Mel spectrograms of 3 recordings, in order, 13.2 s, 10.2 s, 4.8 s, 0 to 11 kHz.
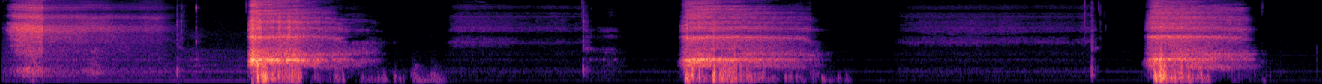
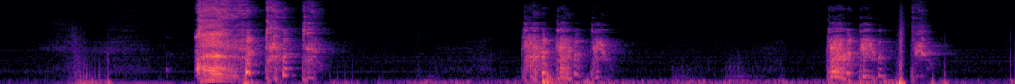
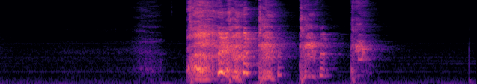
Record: {"exhalation_length": "13.2 s", "exhalation_amplitude": 32768, "exhalation_signal_mean_std_ratio": 0.33, "three_cough_length": "10.2 s", "three_cough_amplitude": 15333, "three_cough_signal_mean_std_ratio": 0.38, "cough_length": "4.8 s", "cough_amplitude": 16107, "cough_signal_mean_std_ratio": 0.37, "survey_phase": "alpha (2021-03-01 to 2021-08-12)", "age": "18-44", "gender": "Male", "wearing_mask": "No", "symptom_cough_any": true, "symptom_new_continuous_cough": true, "symptom_fatigue": true, "symptom_fever_high_temperature": true, "symptom_headache": true, "symptom_onset": "2 days", "smoker_status": "Never smoked", "respiratory_condition_asthma": false, "respiratory_condition_other": false, "recruitment_source": "Test and Trace", "submission_delay": "1 day", "covid_test_result": "Positive", "covid_test_method": "RT-qPCR", "covid_ct_value": 30.2, "covid_ct_gene": "ORF1ab gene", "covid_ct_mean": 31.2, "covid_viral_load": "58 copies/ml", "covid_viral_load_category": "Minimal viral load (< 10K copies/ml)"}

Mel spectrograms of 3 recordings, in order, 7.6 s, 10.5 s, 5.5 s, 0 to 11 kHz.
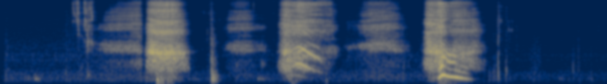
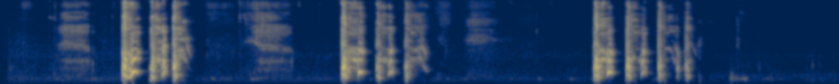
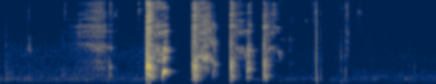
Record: {"exhalation_length": "7.6 s", "exhalation_amplitude": 28187, "exhalation_signal_mean_std_ratio": 0.4, "three_cough_length": "10.5 s", "three_cough_amplitude": 32767, "three_cough_signal_mean_std_ratio": 0.27, "cough_length": "5.5 s", "cough_amplitude": 32768, "cough_signal_mean_std_ratio": 0.21, "survey_phase": "beta (2021-08-13 to 2022-03-07)", "age": "45-64", "gender": "Female", "wearing_mask": "No", "symptom_sore_throat": true, "smoker_status": "Never smoked", "respiratory_condition_asthma": false, "respiratory_condition_other": false, "recruitment_source": "REACT", "submission_delay": "3 days", "covid_test_result": "Negative", "covid_test_method": "RT-qPCR"}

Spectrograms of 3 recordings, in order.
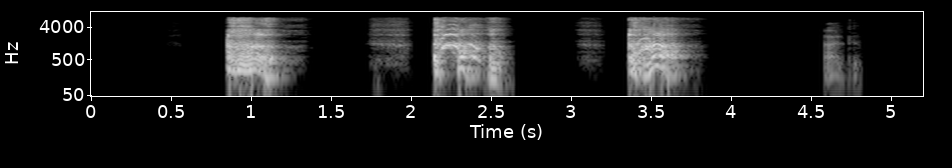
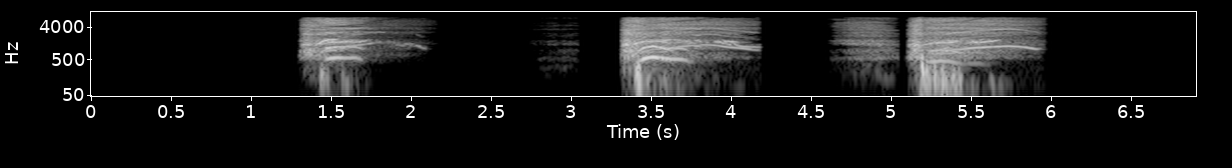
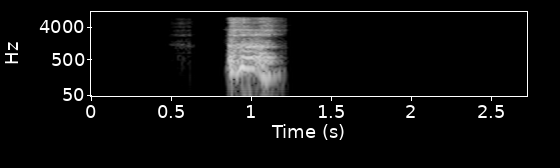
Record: {"three_cough_length": "5.2 s", "three_cough_amplitude": 32618, "three_cough_signal_mean_std_ratio": 0.36, "exhalation_length": "6.9 s", "exhalation_amplitude": 30071, "exhalation_signal_mean_std_ratio": 0.43, "cough_length": "2.7 s", "cough_amplitude": 28891, "cough_signal_mean_std_ratio": 0.26, "survey_phase": "alpha (2021-03-01 to 2021-08-12)", "age": "65+", "gender": "Male", "wearing_mask": "No", "symptom_none": true, "smoker_status": "Never smoked", "respiratory_condition_asthma": false, "respiratory_condition_other": false, "recruitment_source": "REACT", "submission_delay": "5 days", "covid_test_result": "Negative", "covid_test_method": "RT-qPCR"}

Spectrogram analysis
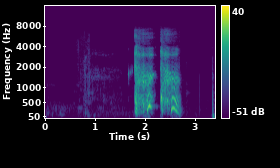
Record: {"cough_length": "3.4 s", "cough_amplitude": 29244, "cough_signal_mean_std_ratio": 0.37, "survey_phase": "beta (2021-08-13 to 2022-03-07)", "age": "18-44", "gender": "Female", "wearing_mask": "No", "symptom_cough_any": true, "symptom_abdominal_pain": true, "symptom_headache": true, "symptom_onset": "12 days", "smoker_status": "Current smoker (1 to 10 cigarettes per day)", "respiratory_condition_asthma": true, "respiratory_condition_other": false, "recruitment_source": "REACT", "submission_delay": "2 days", "covid_test_result": "Negative", "covid_test_method": "RT-qPCR", "influenza_a_test_result": "Negative", "influenza_b_test_result": "Negative"}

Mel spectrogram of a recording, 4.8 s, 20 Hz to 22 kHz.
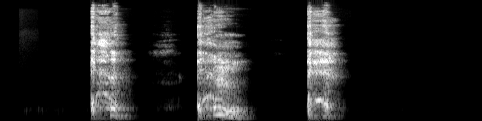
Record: {"three_cough_length": "4.8 s", "three_cough_amplitude": 32767, "three_cough_signal_mean_std_ratio": 0.38, "survey_phase": "beta (2021-08-13 to 2022-03-07)", "age": "45-64", "gender": "Male", "wearing_mask": "No", "symptom_none": true, "smoker_status": "Never smoked", "respiratory_condition_asthma": false, "respiratory_condition_other": false, "recruitment_source": "REACT", "submission_delay": "1 day", "covid_test_result": "Negative", "covid_test_method": "RT-qPCR", "influenza_a_test_result": "Negative", "influenza_b_test_result": "Negative"}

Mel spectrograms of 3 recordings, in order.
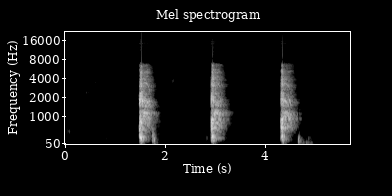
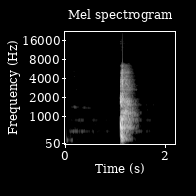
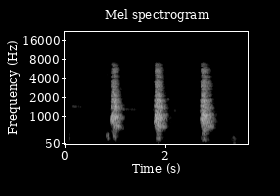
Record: {"three_cough_length": "5.7 s", "three_cough_amplitude": 32768, "three_cough_signal_mean_std_ratio": 0.25, "cough_length": "2.2 s", "cough_amplitude": 32768, "cough_signal_mean_std_ratio": 0.22, "exhalation_length": "3.7 s", "exhalation_amplitude": 7306, "exhalation_signal_mean_std_ratio": 0.32, "survey_phase": "beta (2021-08-13 to 2022-03-07)", "age": "18-44", "gender": "Female", "wearing_mask": "No", "symptom_cough_any": true, "symptom_sore_throat": true, "symptom_fatigue": true, "symptom_onset": "8 days", "smoker_status": "Current smoker (e-cigarettes or vapes only)", "respiratory_condition_asthma": false, "respiratory_condition_other": false, "recruitment_source": "REACT", "submission_delay": "1 day", "covid_test_result": "Negative", "covid_test_method": "RT-qPCR"}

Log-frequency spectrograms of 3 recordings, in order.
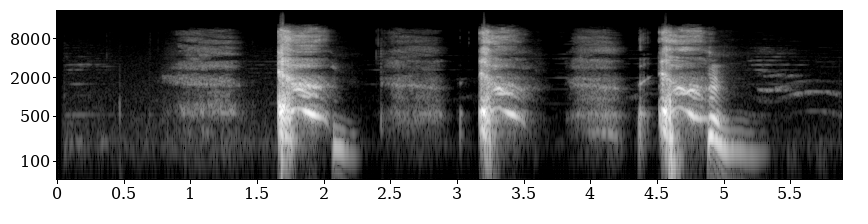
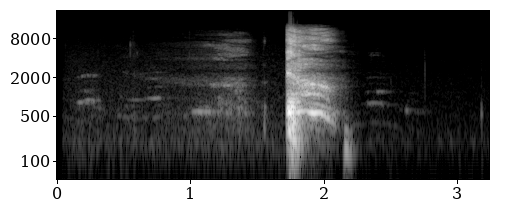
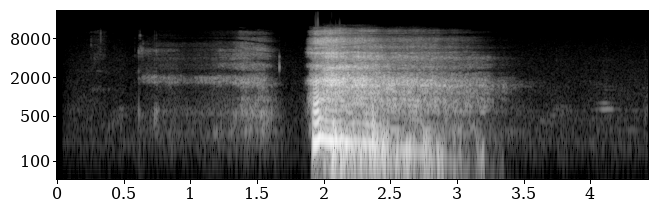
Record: {"three_cough_length": "5.9 s", "three_cough_amplitude": 32768, "three_cough_signal_mean_std_ratio": 0.31, "cough_length": "3.2 s", "cough_amplitude": 30425, "cough_signal_mean_std_ratio": 0.21, "exhalation_length": "4.4 s", "exhalation_amplitude": 30957, "exhalation_signal_mean_std_ratio": 0.33, "survey_phase": "beta (2021-08-13 to 2022-03-07)", "age": "18-44", "gender": "Female", "wearing_mask": "No", "symptom_sore_throat": true, "symptom_onset": "12 days", "smoker_status": "Ex-smoker", "respiratory_condition_asthma": false, "respiratory_condition_other": false, "recruitment_source": "REACT", "submission_delay": "1 day", "covid_test_result": "Positive", "covid_test_method": "RT-qPCR", "covid_ct_value": 36.0, "covid_ct_gene": "N gene", "influenza_a_test_result": "Negative", "influenza_b_test_result": "Negative"}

